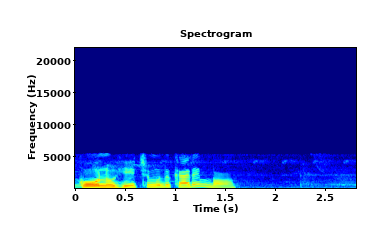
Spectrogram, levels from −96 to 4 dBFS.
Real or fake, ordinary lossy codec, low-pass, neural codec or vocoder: real; none; 5.4 kHz; none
